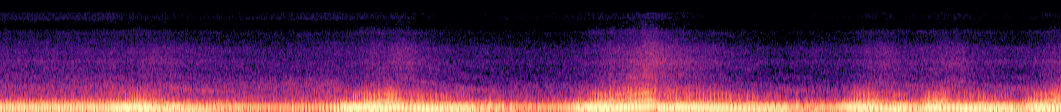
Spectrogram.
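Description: A car engine revs up and down repeatedly, its exhaust roaring close by.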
